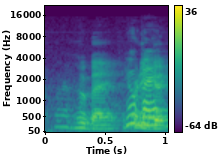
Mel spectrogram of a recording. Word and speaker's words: Hubei: I think I'm mispronouncing this, right, Asher? Hubei, there we go.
